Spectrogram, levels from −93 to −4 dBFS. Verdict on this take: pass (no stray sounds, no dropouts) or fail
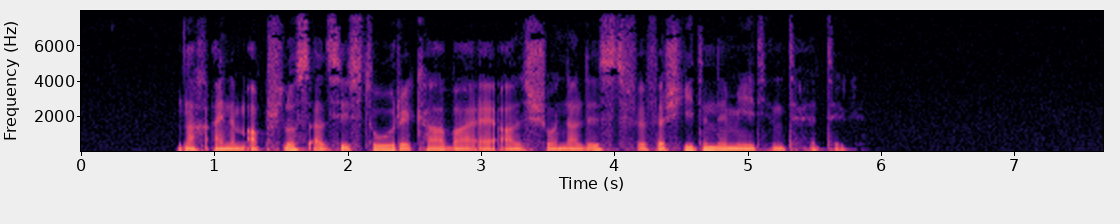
pass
